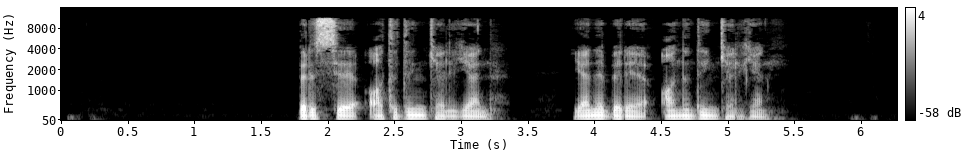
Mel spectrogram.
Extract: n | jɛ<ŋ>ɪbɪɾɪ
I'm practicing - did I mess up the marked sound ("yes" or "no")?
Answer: yes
